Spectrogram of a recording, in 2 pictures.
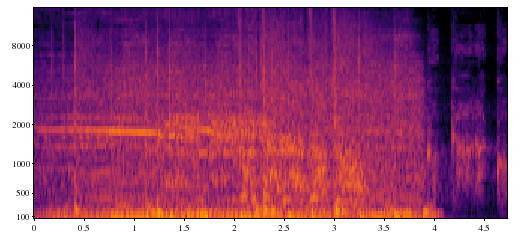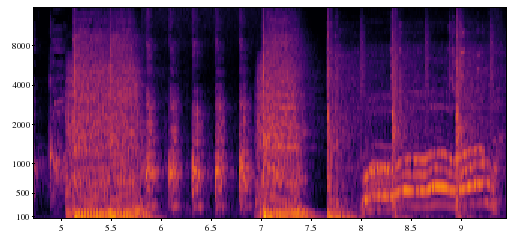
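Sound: rooster crowing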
